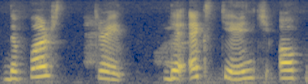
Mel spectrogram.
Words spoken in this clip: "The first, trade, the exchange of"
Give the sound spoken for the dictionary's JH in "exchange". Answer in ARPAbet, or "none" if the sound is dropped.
JH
